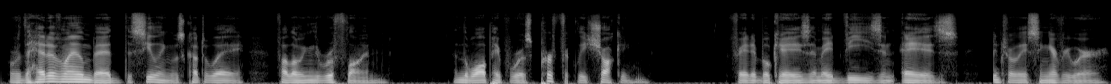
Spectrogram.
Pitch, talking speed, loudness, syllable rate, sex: 95 Hz, 160 wpm, -21 LUFS, 5.6 syllables/s, male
